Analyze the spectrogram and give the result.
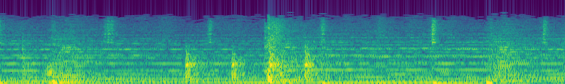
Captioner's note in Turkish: kapıyı tıklatıyor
